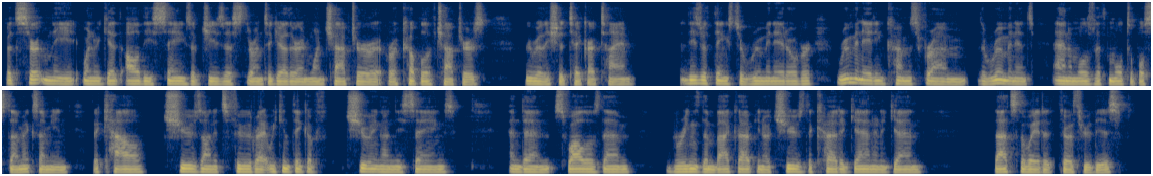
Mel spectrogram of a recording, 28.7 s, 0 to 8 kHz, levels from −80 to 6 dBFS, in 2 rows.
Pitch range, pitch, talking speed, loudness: 95-105 Hz, 100 Hz, 170 wpm, -20 LUFS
